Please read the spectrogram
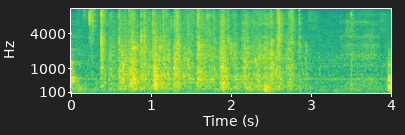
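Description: Plastic shaker cup of smoothie mix being shaken by hand, its contents knocking inside in quick irregular strokes, about six a second. The shaking stops about two and a half seconds in, and a few fainter knocks follow.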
